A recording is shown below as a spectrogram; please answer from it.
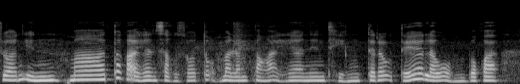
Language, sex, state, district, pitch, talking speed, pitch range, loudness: Mizo, female, Mizoram, Aizawl, 185 Hz, 205 wpm, 180-200 Hz, -20 LUFS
